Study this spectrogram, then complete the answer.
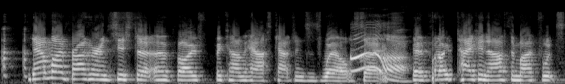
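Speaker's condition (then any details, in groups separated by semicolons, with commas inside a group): Bilateral cleft lip and palate; lifelong speech therapy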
